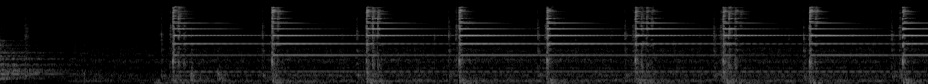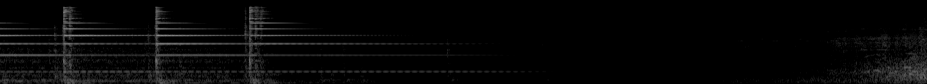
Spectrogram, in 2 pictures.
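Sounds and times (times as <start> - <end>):
clock striking the hour with deep resonant gong chimes: 1.6 - 12.9.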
